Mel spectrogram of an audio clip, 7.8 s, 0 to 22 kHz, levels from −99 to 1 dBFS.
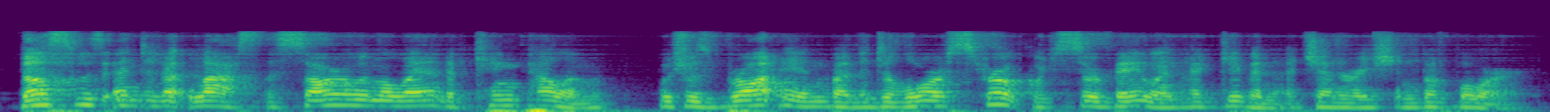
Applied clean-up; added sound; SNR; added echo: neural mask model DeepFilterNet 3.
